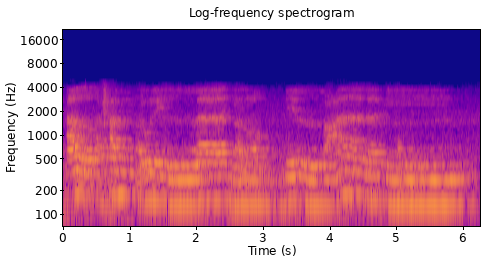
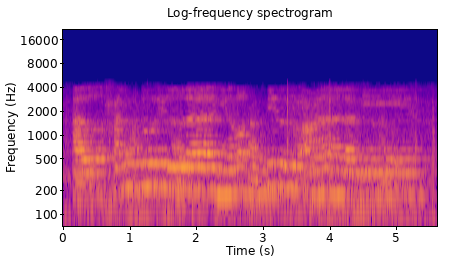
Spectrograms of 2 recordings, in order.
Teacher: Jadi huruf lam itu adalah tepi lidah bagian kanan.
